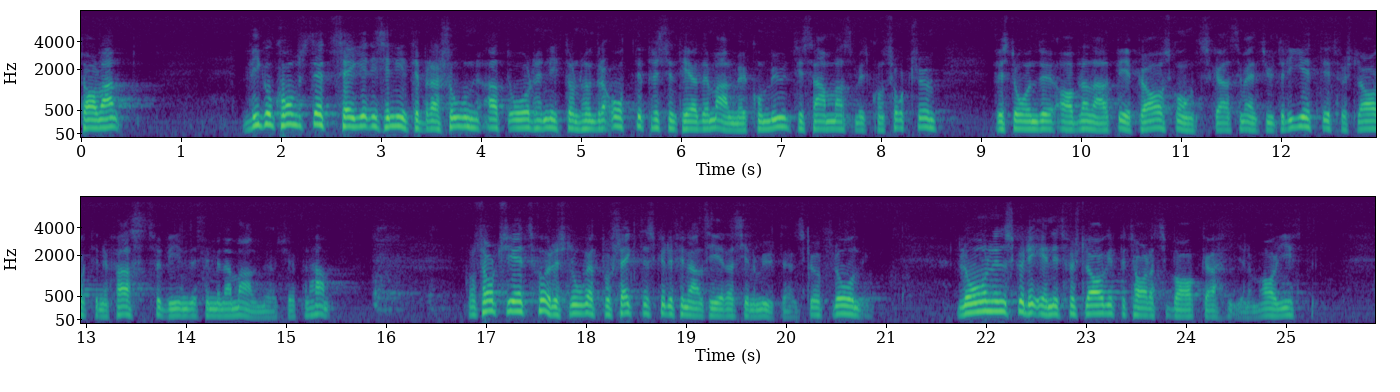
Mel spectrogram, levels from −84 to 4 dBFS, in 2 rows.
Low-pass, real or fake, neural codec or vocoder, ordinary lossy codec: 7.2 kHz; real; none; AAC, 32 kbps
